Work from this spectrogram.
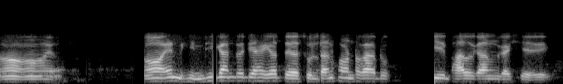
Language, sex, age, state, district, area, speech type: Assamese, male, 18-30, Assam, Sivasagar, rural, conversation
